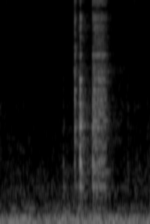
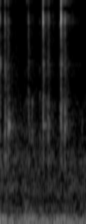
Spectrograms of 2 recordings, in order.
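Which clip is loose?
The second.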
